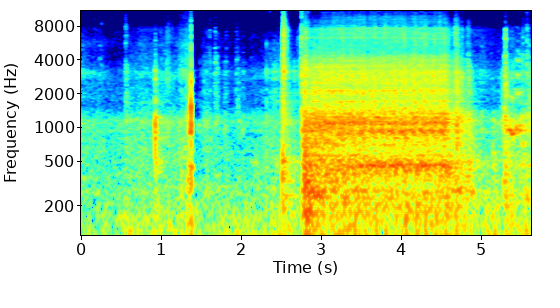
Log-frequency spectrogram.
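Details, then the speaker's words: Oliver 550 loader tractor, long abandoned: a few scattered knocks then about two seconds of steady starter cranking that never catches; owner doesn't think it's getting spark. "Chew on that. Chew on that. I don't think we're getting spark yet."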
